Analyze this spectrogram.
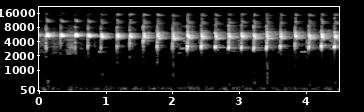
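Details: Male fighter lovebird used as a lure to set other lovebirds singing: a steady train of sharp, high chattering notes, roughly four a second, each a bright scratchy chirp, with a quiet background.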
